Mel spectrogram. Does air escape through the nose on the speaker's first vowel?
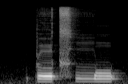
no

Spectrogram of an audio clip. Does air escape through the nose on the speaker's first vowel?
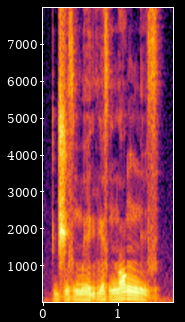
no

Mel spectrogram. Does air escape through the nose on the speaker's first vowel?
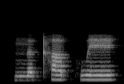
no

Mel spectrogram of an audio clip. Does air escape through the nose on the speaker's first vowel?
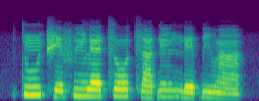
yes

